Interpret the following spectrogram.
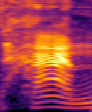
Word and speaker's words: Han: See, in The Empire Strikes Back, Lando pronounces Han as if to rhyme with can, no matter that Han himself pronounces it to rhyme with non essentially, or not in my accent.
